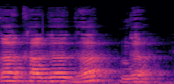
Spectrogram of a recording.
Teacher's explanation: अ, आ, क वर्ग और विसर्ग, इसका जो उच्चारण स्थान है वो है कंठ और कोमल तालु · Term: कंठ्य ध्वनियां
